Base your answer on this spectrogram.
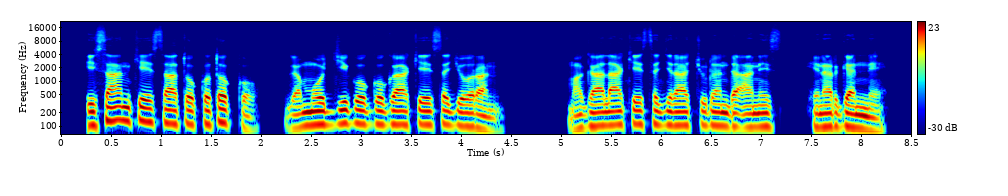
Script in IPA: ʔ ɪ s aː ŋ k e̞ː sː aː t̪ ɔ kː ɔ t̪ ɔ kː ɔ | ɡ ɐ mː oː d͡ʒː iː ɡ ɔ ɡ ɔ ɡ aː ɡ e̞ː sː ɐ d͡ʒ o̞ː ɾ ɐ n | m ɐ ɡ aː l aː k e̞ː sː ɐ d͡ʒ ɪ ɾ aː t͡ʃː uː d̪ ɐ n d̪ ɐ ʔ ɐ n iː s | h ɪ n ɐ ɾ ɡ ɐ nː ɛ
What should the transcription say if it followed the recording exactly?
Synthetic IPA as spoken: ʔ ɪ s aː ŋ k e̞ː sː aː t̪ ɔ kː ɔ t̪ ɔ kː ɔ | ɡ ɐ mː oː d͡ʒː iː ɡ ɔ ɡ ɔ ɡ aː k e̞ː sː ɐ d͡ʒ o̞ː ɾ ɐ n | m ɐ ɡ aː l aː k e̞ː sː ɐ d͡ʒ ɪ ɾ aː t͡ʃː uː d̪ ɐ n d̪ ɐ ʔ ɐ n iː s | h ɪ n ɐ ɾ ɡ ɐ nː ɛ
